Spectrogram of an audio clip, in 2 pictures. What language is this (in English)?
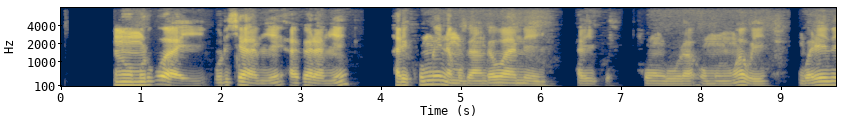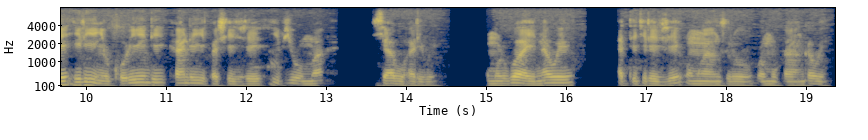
Kinyarwanda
